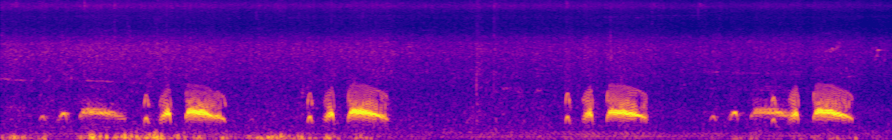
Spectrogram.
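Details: Spotted dove in the wild cooing in four spaced phrases, each built from a soft lead-in coo, short double notes and a loud drawn-out coo, with a pause of a few seconds midway.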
